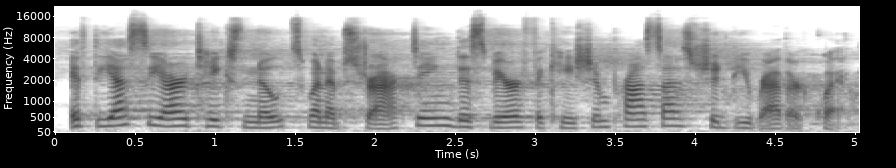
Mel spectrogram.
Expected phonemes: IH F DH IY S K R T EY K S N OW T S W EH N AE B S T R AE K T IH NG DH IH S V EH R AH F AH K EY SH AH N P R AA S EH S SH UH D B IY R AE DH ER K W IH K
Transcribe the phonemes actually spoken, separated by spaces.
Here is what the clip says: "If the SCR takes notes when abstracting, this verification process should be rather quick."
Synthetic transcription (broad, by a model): IH F DH IY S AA R T EY K S N OW T S W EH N AE B S T R AE K T IH NG DH IH S V EH R AH F AH K EY SH AH N P R AA S EH S SH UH D B IY R AE DH ER K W IH K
